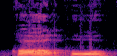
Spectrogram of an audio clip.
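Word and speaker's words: kɔpɔ: So in Ga, if you want to pronounce cup, you say corpo, corpo, corpo.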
